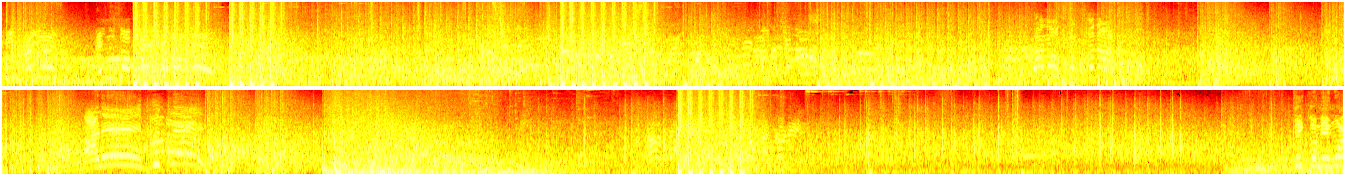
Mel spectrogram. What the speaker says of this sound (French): Dégommez-moi ces mitrailleuses! Elles nous empêchent d'avancer! Mitrailleuse ennemie de l'autre côté!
